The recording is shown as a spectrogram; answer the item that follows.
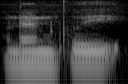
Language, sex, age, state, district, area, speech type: Santali, male, 30-45, West Bengal, Birbhum, rural, spontaneous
